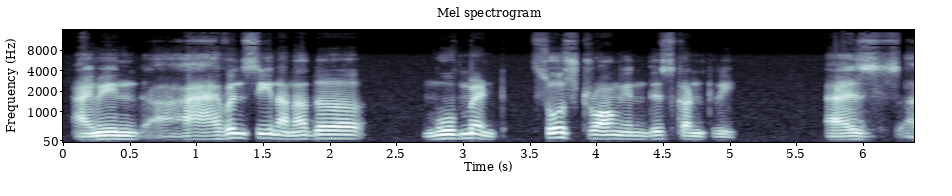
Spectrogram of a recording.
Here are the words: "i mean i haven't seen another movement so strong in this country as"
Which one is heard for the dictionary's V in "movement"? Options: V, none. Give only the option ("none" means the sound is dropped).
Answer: V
